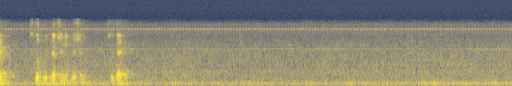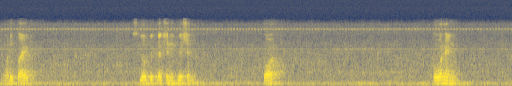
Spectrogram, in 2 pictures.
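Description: A man speaks calmly through a microphone in short phrases with long pauses.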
